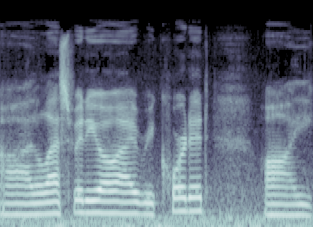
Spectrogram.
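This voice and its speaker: A woman speaks in a Brooklyn accent at a very slow pace. Her pitch is fairly low. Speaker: gaming YouTuber. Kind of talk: gameplay commentary.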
